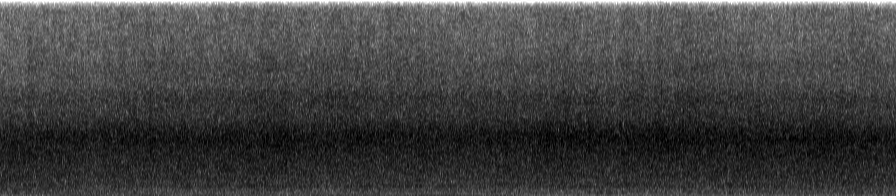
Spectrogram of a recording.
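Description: Snack production-line machinery running, a loud steady noise with a low hum underneath through the first few seconds.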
